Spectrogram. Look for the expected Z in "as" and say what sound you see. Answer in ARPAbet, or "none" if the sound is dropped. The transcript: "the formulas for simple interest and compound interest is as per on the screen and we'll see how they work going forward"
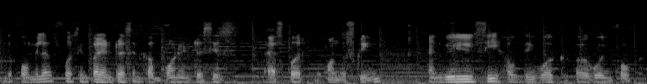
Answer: S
